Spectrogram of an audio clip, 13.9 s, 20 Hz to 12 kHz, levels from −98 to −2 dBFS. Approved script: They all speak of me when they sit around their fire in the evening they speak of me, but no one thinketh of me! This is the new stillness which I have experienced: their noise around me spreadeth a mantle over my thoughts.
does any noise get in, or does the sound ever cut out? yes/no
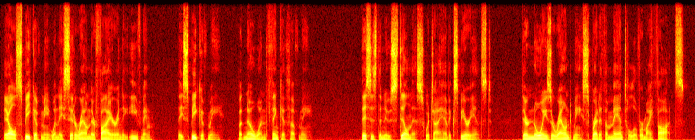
no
